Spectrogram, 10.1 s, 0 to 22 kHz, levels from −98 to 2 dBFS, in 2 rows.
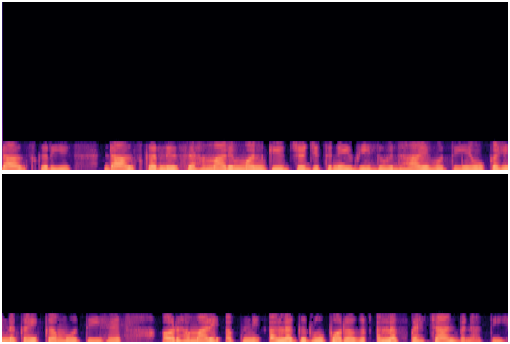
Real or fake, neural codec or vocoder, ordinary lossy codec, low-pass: real; none; AAC, 24 kbps; 3.6 kHz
